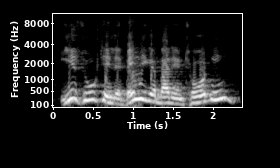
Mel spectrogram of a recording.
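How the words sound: It is said in a reproachful, accusing tone. The listeners are being rebuked for their mistake. "im Sinne eines Vorwurfes"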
